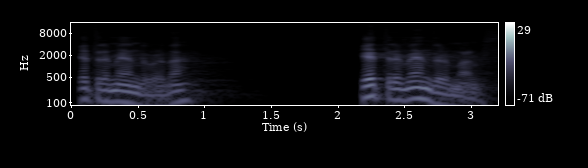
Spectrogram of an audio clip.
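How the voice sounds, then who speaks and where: A man preaching a sermon, often addressing the congregation as brothers and dropping his voice low at the end of phrases. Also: lively intonation, normal speed, vocal fry, fairly bright tone. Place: church hall. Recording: long hall reverb.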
